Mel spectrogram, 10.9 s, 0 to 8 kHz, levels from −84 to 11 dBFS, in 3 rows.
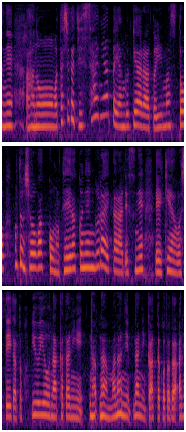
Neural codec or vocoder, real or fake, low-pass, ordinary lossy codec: none; real; none; none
